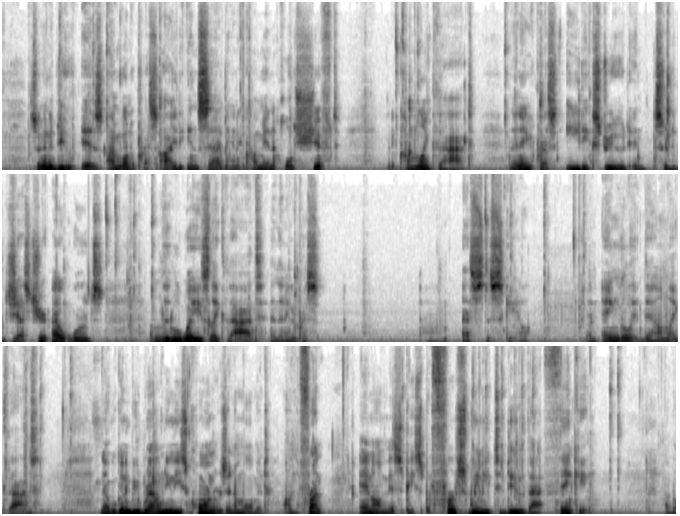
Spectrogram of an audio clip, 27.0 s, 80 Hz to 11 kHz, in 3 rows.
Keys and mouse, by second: 0.4 middle click, 1.2 shift+middle click, 5.2 shift+click, 5.5-6.7 middle drag, 7.2 e, 10.4 shift+click, 10.8 middle click, 12.9 s, 15.4 click, 15.8 middle click, 16.7-18.1 middle drag, 18.3 Tab, 18.5-18.9 middle drag, 23.3-23.9 middle drag, 24.2 shift+middle click, 24.5 middle drag, 24.9 shift+middle drag.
